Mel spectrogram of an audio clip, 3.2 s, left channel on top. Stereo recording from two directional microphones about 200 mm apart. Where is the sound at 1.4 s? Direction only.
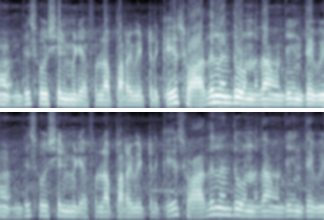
40° left (ahead or behind).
